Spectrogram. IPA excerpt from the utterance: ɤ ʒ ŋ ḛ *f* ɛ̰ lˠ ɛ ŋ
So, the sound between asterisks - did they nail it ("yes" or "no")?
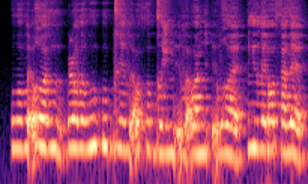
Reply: no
